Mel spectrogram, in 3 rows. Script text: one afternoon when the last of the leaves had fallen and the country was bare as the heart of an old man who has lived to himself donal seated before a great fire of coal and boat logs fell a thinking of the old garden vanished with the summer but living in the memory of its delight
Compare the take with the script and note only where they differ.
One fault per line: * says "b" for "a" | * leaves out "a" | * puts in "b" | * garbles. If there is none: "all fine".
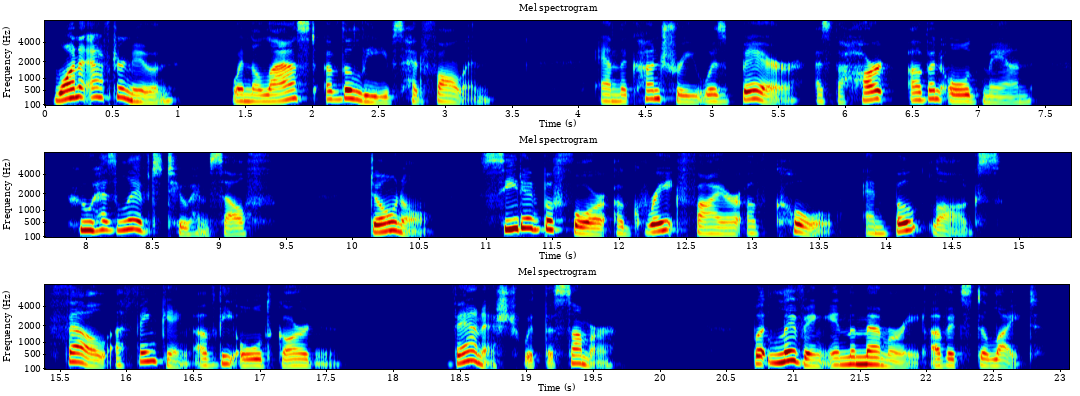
all fine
